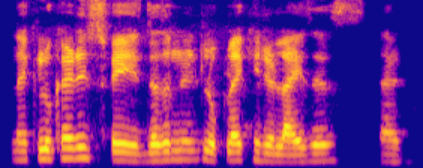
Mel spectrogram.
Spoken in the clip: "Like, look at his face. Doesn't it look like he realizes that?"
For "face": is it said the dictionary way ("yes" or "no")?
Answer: yes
